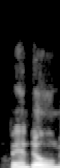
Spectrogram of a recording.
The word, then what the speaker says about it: FanDome: Wait, how's it pronounced? Fandome? DC Fandome. Fandome, yeah.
